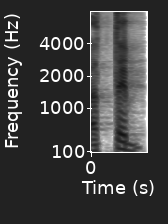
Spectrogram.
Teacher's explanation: On ne prononce pas le Lam. Il entre dans le Ta. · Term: lettres solaires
